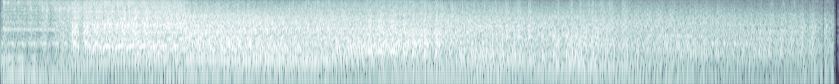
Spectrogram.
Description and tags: An Allosaurus roar. Can also be used as a T-Rex roar, a monster roar, zombie roar, or the Hulk's roar. Tags:
edited dinosaur roar dinosaur-roar roar-dinosaur dino dino-roar monster creature sci-fi science-fiction science fiction history old terror horror scary t-rex-roar tyrannosaurus tyrannosaurus-roar t-rex allosaurus allosaurus-roar
allosaurus, allosaurus-roar, creature, dino, dino-roar, dinosaur, dinosaur-roar, edited, fiction, history, horror, monster, old, roar, roar-dinosaur, scary, science, science-fiction, sci-fi, terror, t-rex, t-rex-roar, tyrannosaurus, tyrannosaurus-roar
